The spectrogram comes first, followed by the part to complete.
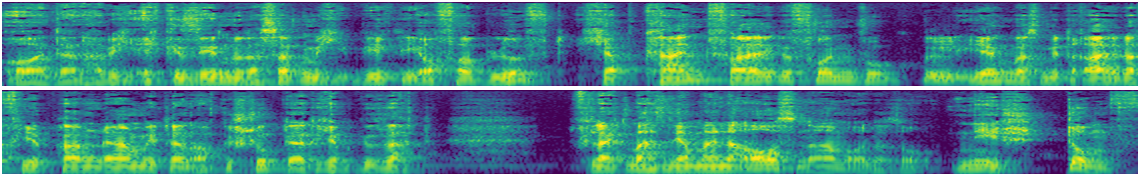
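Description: A man talks at a fairly quick pace with lively intonation. His voice carries vocal fry. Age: 60s. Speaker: search engine optimization veteran. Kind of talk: casual interview.

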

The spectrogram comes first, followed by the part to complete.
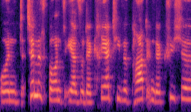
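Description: Using an ordinary speaking voice, a woman keeps a moderate pace and ordinary pitch variation. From northern Germany, Baltic coast. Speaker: restaurant owner and consultant. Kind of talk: podcast interview.

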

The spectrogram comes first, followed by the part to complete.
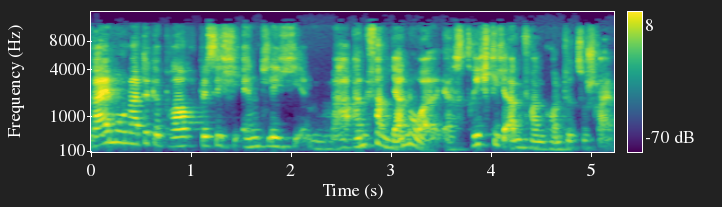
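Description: Lively in her intonation, a woman uses an ordinary speaking voice at a medium pitch. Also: moderate pace. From Lower Saxony, Germany (Schaumburg area). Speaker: motivational speaker and author. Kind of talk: interview.

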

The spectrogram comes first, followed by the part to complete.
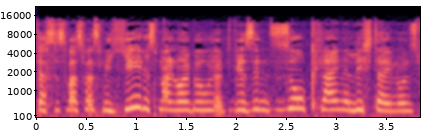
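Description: A woman speaks at a high pitch with an animated tone. Her pace is moderate. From Germany. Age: 50s. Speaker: life coach and podcast host. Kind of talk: casual chat. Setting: outdoors on a meadow.

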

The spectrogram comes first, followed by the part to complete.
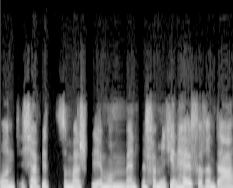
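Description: Somewhat breathy and fairly high, a woman's voice moves at a fairly quick pace with ordinary pitch variation. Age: 20s. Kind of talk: interview.

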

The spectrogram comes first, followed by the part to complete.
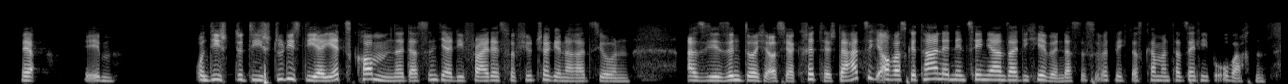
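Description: A woman speaks in an ordinary speaking voice at medium pitch, with ordinary pitch variation and a fairly quick pace. The sound is dry and close with no echo, over a quiet background. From Germany, Bremen. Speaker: university president. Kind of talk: casual interview.

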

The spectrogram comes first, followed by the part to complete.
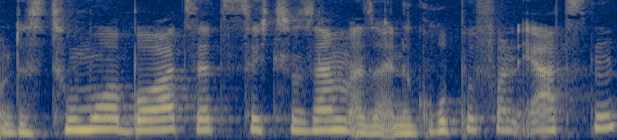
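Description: Noticeable background noise surrounds a woman's voice. She speaks at a moderate pace with ordinary pitch variation. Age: 30s. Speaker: radio journalist. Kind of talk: casual chat.

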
